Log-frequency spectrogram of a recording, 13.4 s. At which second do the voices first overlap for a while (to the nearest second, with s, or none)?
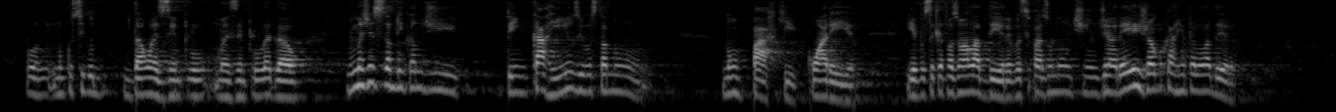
none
